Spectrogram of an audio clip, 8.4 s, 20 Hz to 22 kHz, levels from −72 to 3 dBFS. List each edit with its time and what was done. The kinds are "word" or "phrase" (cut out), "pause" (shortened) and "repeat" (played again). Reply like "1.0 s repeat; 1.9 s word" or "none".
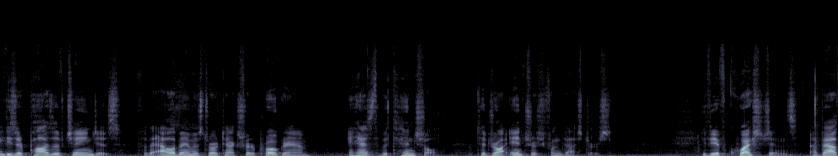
5.5 s word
